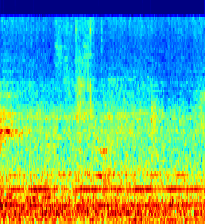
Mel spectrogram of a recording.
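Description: A chest freezer hums steadily.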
